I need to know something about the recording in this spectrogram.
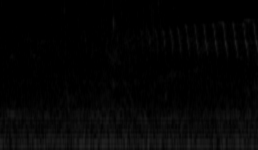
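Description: A fishing reel clicks rapidly.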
